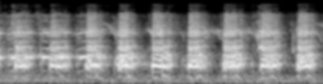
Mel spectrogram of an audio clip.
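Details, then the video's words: Ayam ketawa rooster crowing a slower laughing sequence of eight loud, rounded, harmonic syllables, each swelling and falling, spaced a little under half a second apart. "Ayam Ketawa"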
